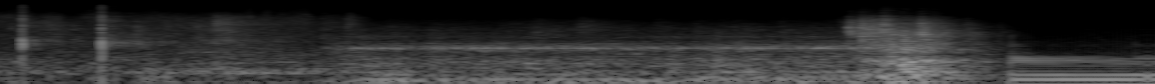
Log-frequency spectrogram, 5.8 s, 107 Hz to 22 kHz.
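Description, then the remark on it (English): The heavy metal door of prison Cell 11, on a Closed Cell Restriction tier, rumbles as it slides, swells into a loud grinding rush, then slams shut with a clunk, leaving a steady low mechanical hum. A couple of sharp clicks come first. “Cell 11, go ahead in, please. Go ahead and close.”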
